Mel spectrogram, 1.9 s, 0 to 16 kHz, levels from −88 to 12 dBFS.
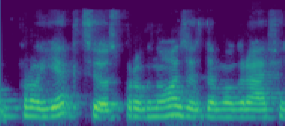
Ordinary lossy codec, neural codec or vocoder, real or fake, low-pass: Opus, 24 kbps; none; real; 14.4 kHz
